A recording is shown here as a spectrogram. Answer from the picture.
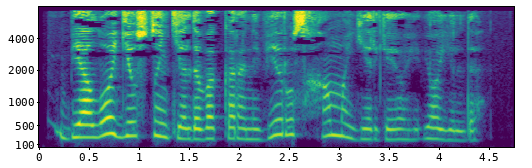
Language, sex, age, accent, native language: Uzbek, female, 19-29, Qashqadaryo, Uzbek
